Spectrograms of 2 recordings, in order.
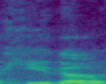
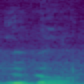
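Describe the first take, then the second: First: The opening H sound is pronounced. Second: The opening H sound is silent.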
